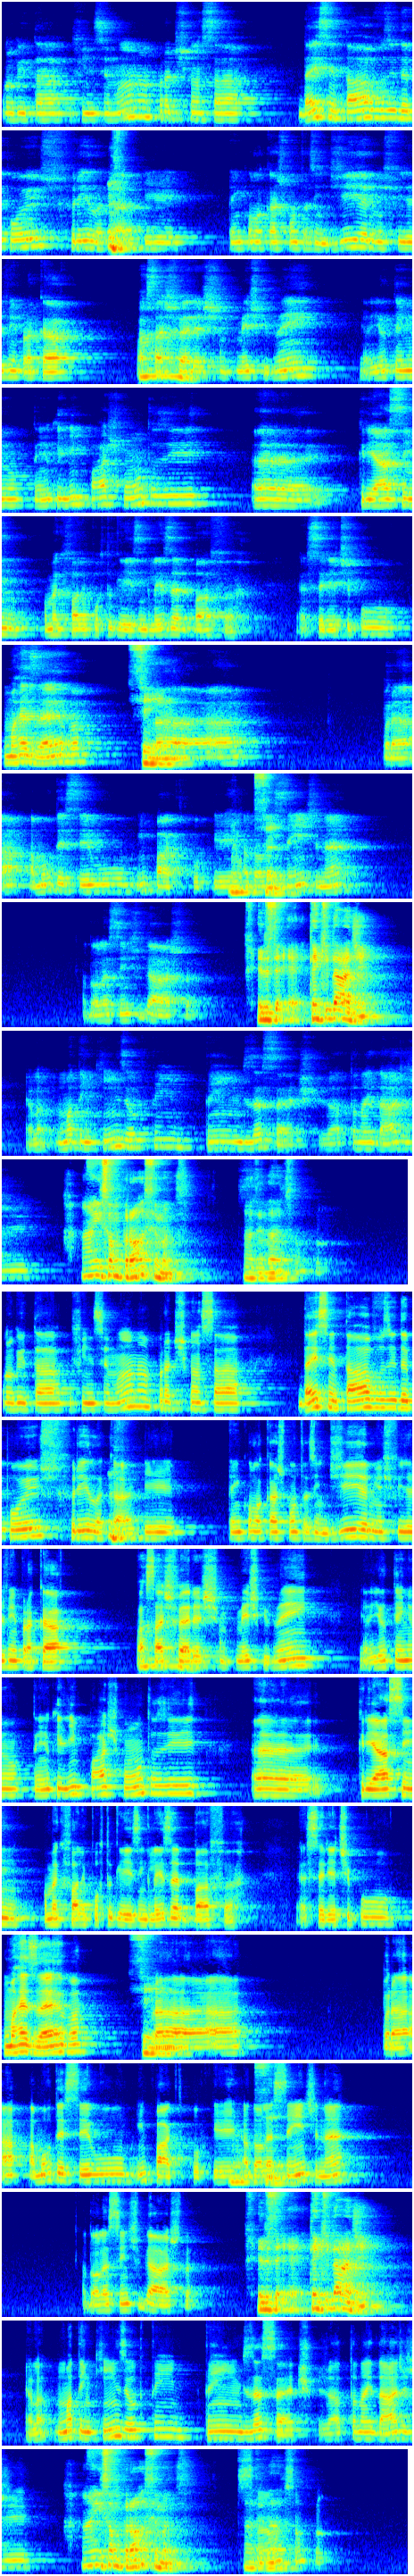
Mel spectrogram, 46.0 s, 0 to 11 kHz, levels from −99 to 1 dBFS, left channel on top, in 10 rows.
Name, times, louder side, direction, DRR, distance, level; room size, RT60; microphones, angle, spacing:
voice 1, 0.0-2.7 3.3-6.5 7.1-9.9 10.7-12.7 13.2-16.0 16.6-17.4 17.8-18.6 18.9-21.1 21.7-23.9 24.7-25.7 27.3-31.5 33.1-34.3 37.1-41.7 44.1-45.0, right 6 dB, 55° right, 11 dB, 0.3 m, -31 dB
voice 2, 10.7-11.2 24.5-25.0 30.1-30.8 34.9-36.4 42.1-43.5 44.1-44.7, left 3 dB, 25° left, 6 dB, 0.4 m, -27 dB
7.6 x 5.8 x 2.8 m, 0.96 s
head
